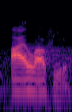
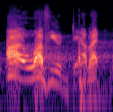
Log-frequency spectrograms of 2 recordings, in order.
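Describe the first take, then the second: First: Low, soft and gentle; a calm reassuring I love you. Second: Loud mock-angry declaration; shouting a love confession in mock anger; angry I love you. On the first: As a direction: say it softly, like you mean it. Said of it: "Doesn't that usually come with kind of a calm voice?". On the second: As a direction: bark it out like an exasperated order. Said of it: "You don't say". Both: Shown as a demonstration.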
